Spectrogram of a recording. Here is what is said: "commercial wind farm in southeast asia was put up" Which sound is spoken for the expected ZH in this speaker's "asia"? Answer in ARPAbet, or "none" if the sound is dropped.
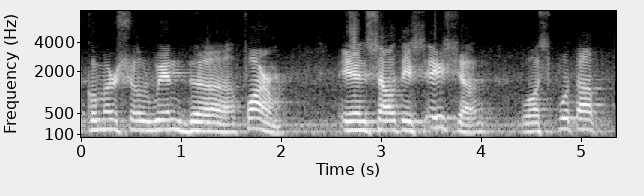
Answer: SH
